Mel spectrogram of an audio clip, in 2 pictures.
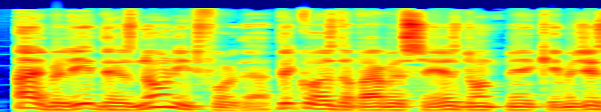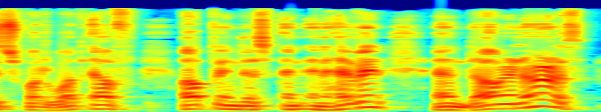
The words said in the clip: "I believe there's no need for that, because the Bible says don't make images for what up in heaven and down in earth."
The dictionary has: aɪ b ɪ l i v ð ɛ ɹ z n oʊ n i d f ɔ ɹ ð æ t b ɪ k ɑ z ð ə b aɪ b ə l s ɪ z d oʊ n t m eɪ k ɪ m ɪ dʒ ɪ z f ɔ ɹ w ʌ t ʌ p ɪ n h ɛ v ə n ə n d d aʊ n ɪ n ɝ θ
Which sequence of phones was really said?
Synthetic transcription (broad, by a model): aɪ b ɪ l i v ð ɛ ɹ z n oʊ n i d f ɔ ɹ ð æ t b ɪ k ɑ z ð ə b aɪ b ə l s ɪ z d oʊ n t m eɪ k ɪ m ɪ dʒ ɪ z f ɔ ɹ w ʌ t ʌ p ɪ n h ɛ v ə n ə n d d aʊ n ɪ n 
